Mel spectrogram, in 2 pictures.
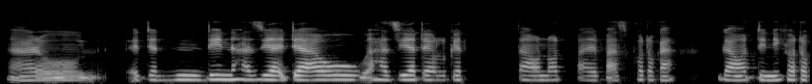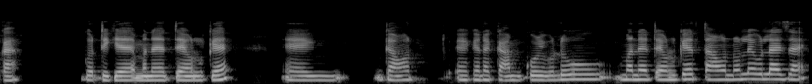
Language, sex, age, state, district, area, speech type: Assamese, female, 45-60, Assam, Dibrugarh, rural, spontaneous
